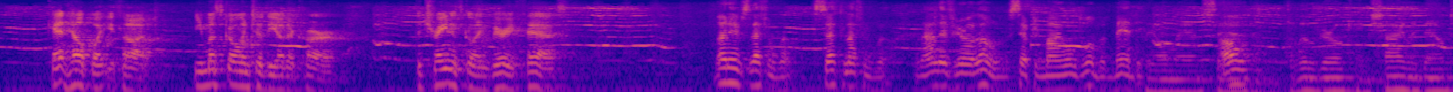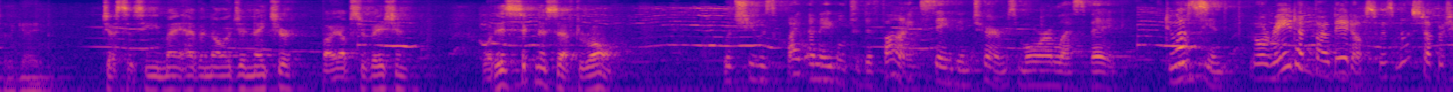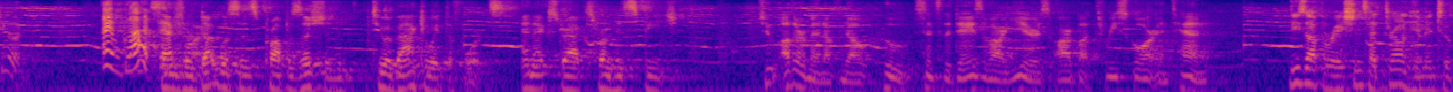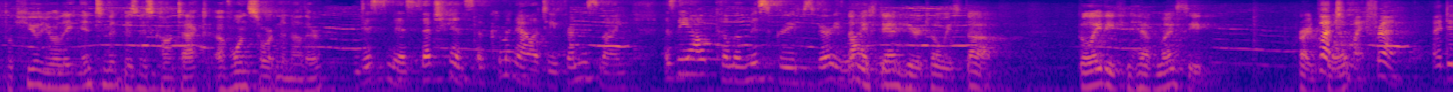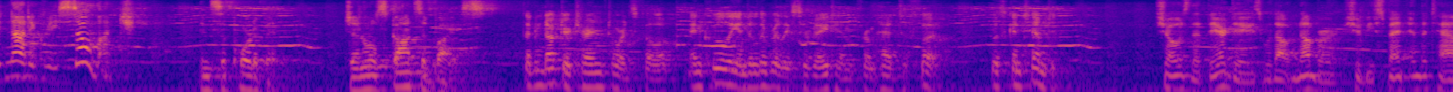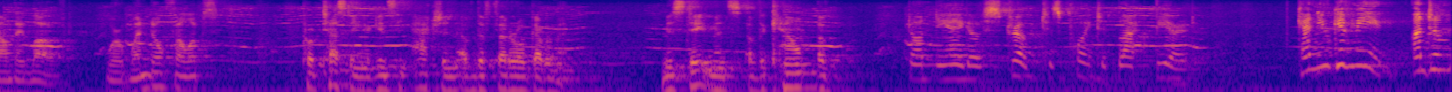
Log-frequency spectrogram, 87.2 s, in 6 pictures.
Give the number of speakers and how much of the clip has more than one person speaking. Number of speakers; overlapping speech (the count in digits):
9, about 4%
